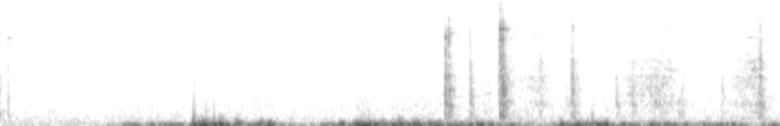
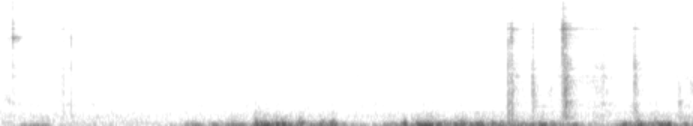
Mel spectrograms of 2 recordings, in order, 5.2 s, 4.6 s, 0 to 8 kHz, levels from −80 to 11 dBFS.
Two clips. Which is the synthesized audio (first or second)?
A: second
